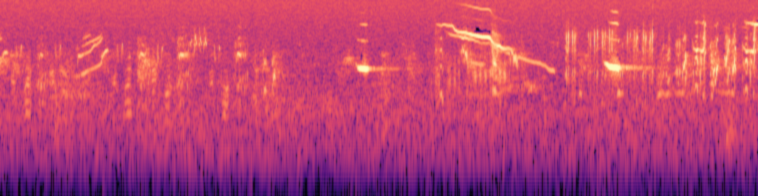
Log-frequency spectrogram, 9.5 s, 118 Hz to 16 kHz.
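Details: Ringed common starling, leg injured, singing at Liepāja, Latvia in spring 2023: sparse clicks and short upward whistles, a sharp isolated note, long looping falling whistles, then a fast run of dry clicking notes.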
